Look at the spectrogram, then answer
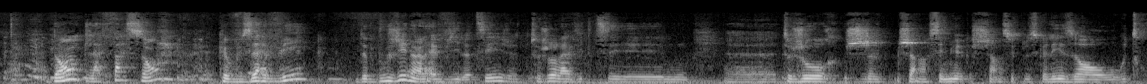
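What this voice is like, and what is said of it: Strong Québécois accent. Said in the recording (French): “mon gros accent québécois”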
